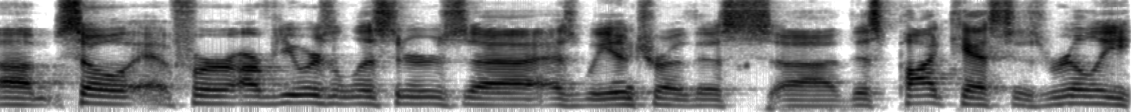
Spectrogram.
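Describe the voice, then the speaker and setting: A man speaks, his intonation fairly even. Behind him, there is music. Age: 50s. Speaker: podcast host. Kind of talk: casual interview.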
